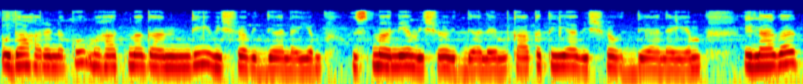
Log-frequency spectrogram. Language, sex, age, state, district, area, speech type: Telugu, female, 18-30, Telangana, Hyderabad, urban, spontaneous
